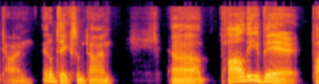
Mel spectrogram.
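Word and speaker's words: Poilievre: Polybeer is how it's said. Polybeer. Polyair, depending on your accent.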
